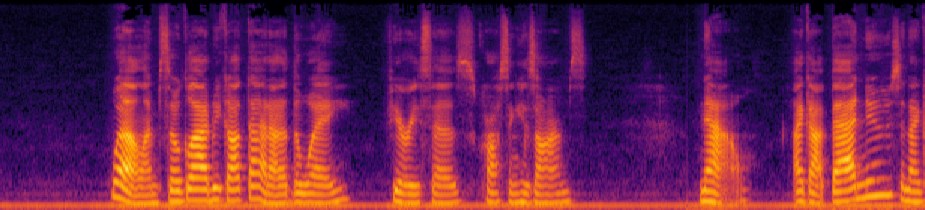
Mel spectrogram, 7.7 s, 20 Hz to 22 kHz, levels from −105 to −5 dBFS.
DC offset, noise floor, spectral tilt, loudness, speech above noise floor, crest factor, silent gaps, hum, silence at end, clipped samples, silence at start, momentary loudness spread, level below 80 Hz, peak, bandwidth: under 0.1%; -45 dBFS; -5.5 dB/octave; -23 LUFS; 22 dB; 20 dB; none; none; 0 s; under 0.1%; 0 s; 13 LU; -50 dBFS; -4 dBFS; 19 kHz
